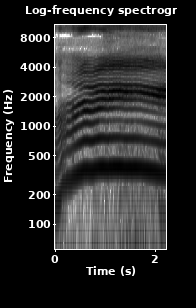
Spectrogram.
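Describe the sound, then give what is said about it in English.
A person imitates a cat's mating yowl: one loud, drawn-out wail that rises briefly in pitch at the start, then holds a steady, strained, nasal tone for about two seconds. “Why do animals when they fuck make atrocious sounds? Cats are like.”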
